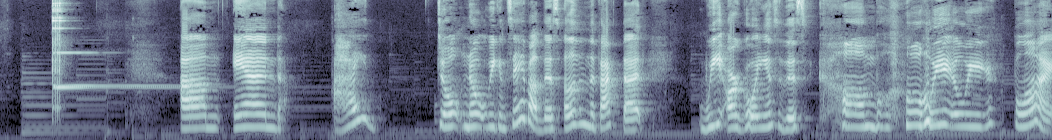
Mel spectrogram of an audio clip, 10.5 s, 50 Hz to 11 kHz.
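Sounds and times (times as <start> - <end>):
glasses of bourbon clinking in a toast: 0.6 - 2.1
speech: 1.8 - 3.8, 4.4 - 10.5.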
